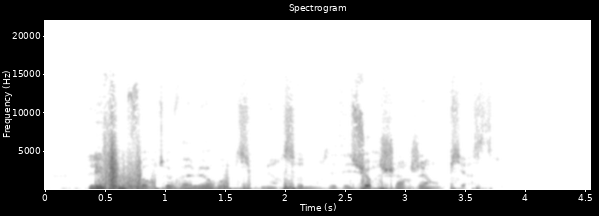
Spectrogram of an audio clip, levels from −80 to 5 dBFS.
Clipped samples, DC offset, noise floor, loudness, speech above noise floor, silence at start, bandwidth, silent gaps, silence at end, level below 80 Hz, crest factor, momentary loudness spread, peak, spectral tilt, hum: under 0.1%; under 0.1%; -88 dBFS; -39 LUFS; 50 dB; 0.35 s; 15.5 kHz; none; 0.8 s; -48 dBFS; 24 dB; 20 LU; -16 dBFS; -4.5 dB/octave; none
